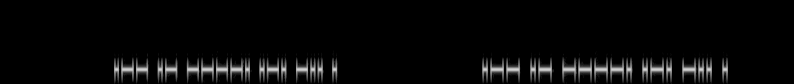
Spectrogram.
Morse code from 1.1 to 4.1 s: WA9RDE

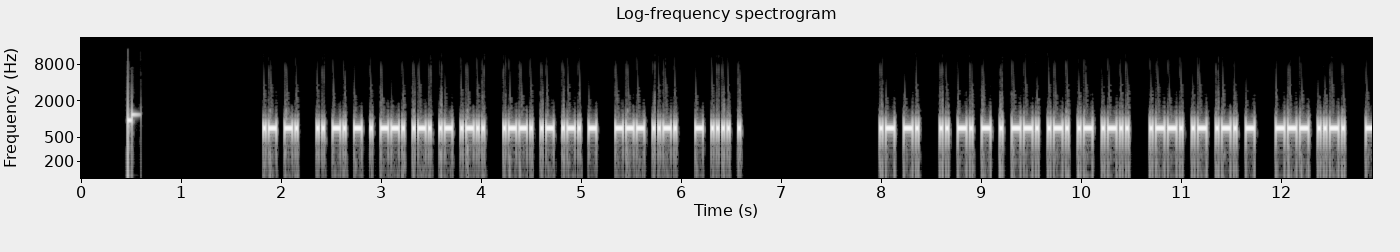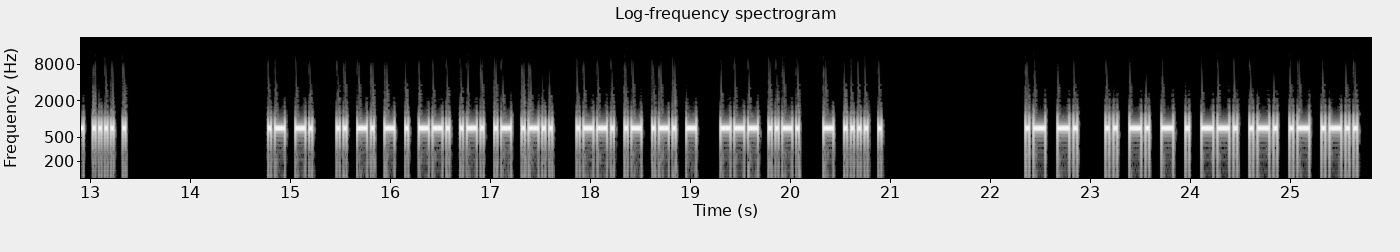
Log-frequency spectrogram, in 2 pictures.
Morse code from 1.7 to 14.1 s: AN INTEGRAL PART OF THE AN INTEGRAL PART OF THE

